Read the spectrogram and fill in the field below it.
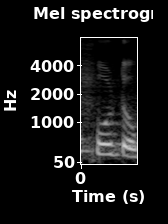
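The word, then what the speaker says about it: photo: physics next है फोटो फोटो में भी देखिए एफ एच एक साथ आया है पी एच ठीक है पी एच का हो जाएगा फ ओ का हो जाएगा ओ और टी को टी ओ ये हो जाएगा आपका ट ठीक है पूरा हो जाएगा फोटो फोटो का हिंदी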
